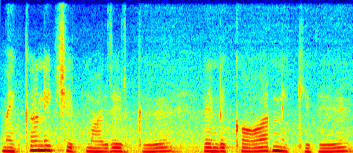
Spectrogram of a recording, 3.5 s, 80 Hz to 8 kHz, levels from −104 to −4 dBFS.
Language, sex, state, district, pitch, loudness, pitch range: Tamil, female, Tamil Nadu, Namakkal, 190 Hz, -14 LUFS, 180-200 Hz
